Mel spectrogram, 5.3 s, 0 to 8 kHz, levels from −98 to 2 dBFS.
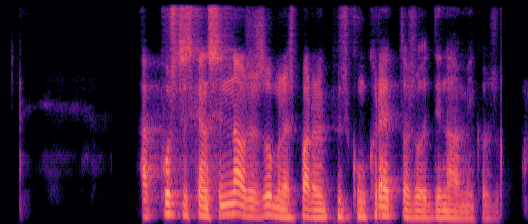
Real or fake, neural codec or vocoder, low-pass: fake; codec, 24 kHz, 0.9 kbps, DualCodec; 7.2 kHz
